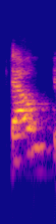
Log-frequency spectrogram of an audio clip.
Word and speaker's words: doubt: नो डाऊट नाही, डाऊटच म्हणायचं. फक्त हे जे बी आहे ना ते सायलेंट बोलायचं. बोलायचंच नाही ते ऍक्च्युअली. डाऊटच म्हणायचं बट B should be very silent.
